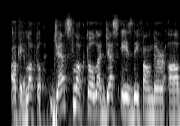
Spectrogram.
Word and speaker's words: Luchtel: do you pronounce it it's pronounced lual Lal I was calling you okay oh yeah yeah that's very common okay loal Jess loal and Jess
